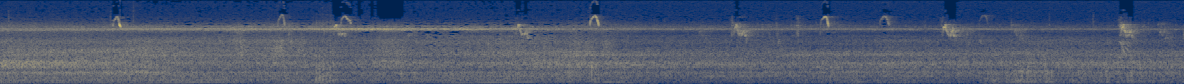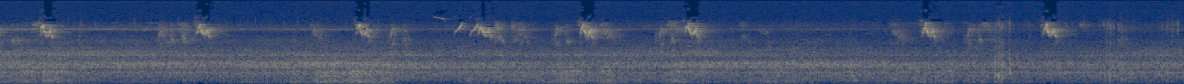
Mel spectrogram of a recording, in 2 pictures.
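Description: Small birds giving short, high chirps, roughly one a second and sometimes two in quick succession. A steady high-pitched whine fades out over the first ten seconds, with a faint low hum underneath.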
